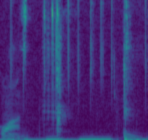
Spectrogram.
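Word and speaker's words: 觀: eggs on it the whole character is pronounced Guan and it means a certain kind of observation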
